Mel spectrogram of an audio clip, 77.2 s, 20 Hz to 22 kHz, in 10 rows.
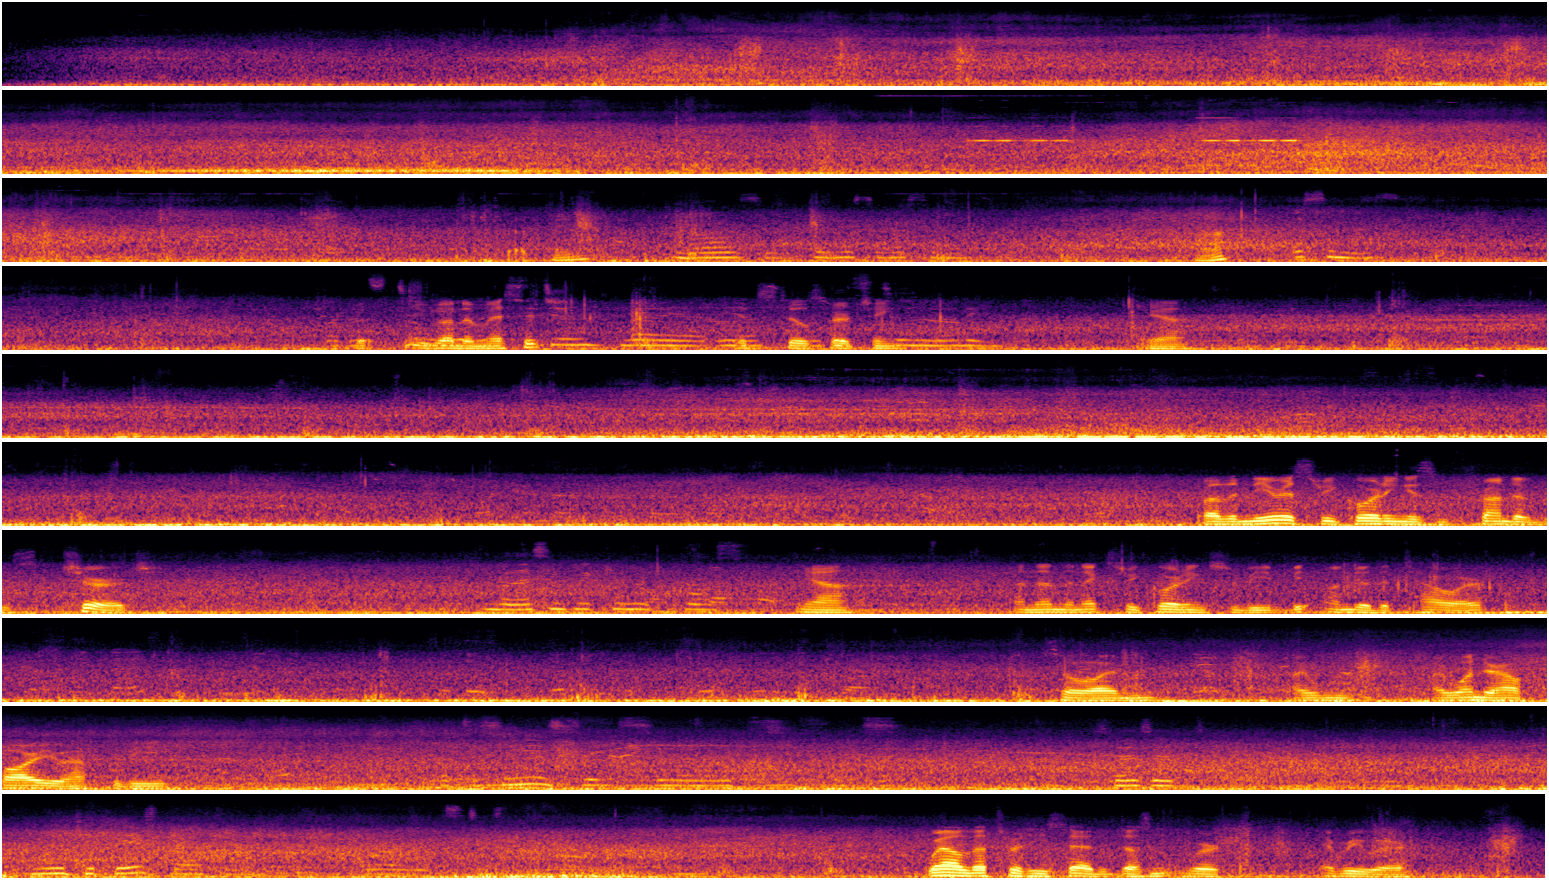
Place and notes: In front of CTM lounge, Aporee workshop
radio aporee sound tracks workshop GPS positioning walk part 1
